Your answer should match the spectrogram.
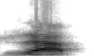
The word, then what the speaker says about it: wrap: letter n is silent our last word is rap wrap wrap here the letter w is silent so children i hope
